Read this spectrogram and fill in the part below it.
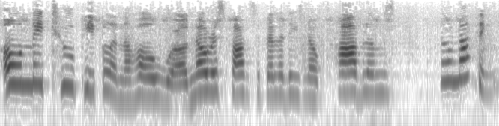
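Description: A playful young newlywed wife, bright and dreamy, with a slightly high voice. She teases and muses in turn. The old radio transcription sounds dull and muffled. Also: lively intonation, moderate pace. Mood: tender. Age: young adult. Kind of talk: 1940s radio acting.

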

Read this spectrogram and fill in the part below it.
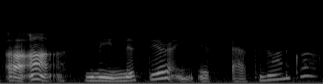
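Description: An actress in a 1940s radio drama playing a detective's eager, admiring secretary, inquisitive and coy. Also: female voice, lowish voice, very animated, moderate pace. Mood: coy, teasing. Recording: muffled vintage 1940s radio recording.

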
